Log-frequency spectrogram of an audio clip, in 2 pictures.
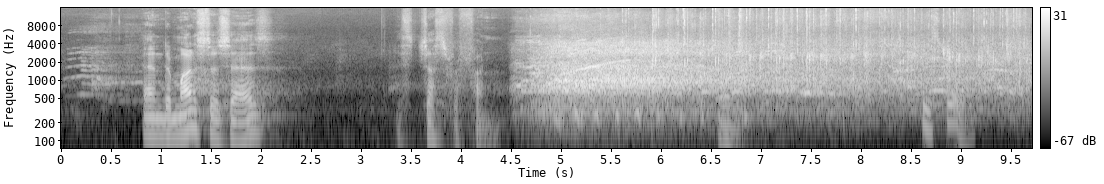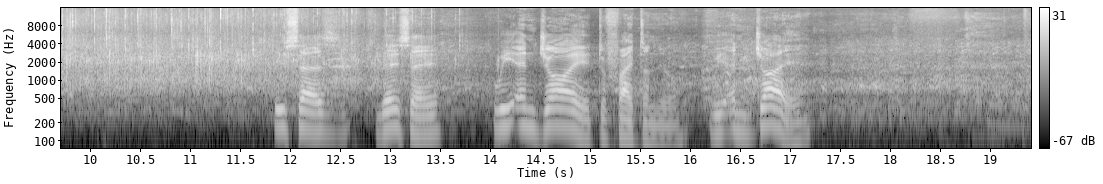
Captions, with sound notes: And the monster says, 'It's just for fun!' [Laughter] [Clapping] It's true. He says, they say, 'We enjoy to frighten you. We enjoy!' [Laughter]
